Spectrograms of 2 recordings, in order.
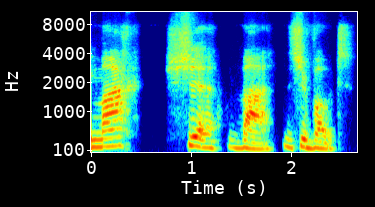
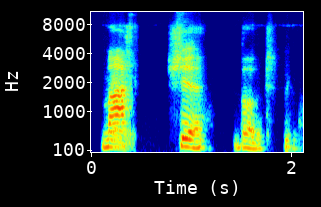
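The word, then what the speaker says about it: מחשבות: That second one is actually pronounced separately. So it according to the rabbi that I learned, it would be mach shivot, mach shivot.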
